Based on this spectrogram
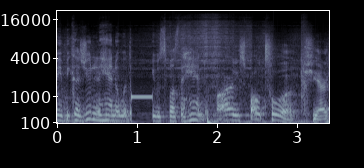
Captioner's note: beep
